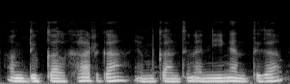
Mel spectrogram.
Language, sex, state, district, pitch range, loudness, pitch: Wancho, male, Arunachal Pradesh, Longding, 140-160 Hz, -14 LUFS, 145 Hz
